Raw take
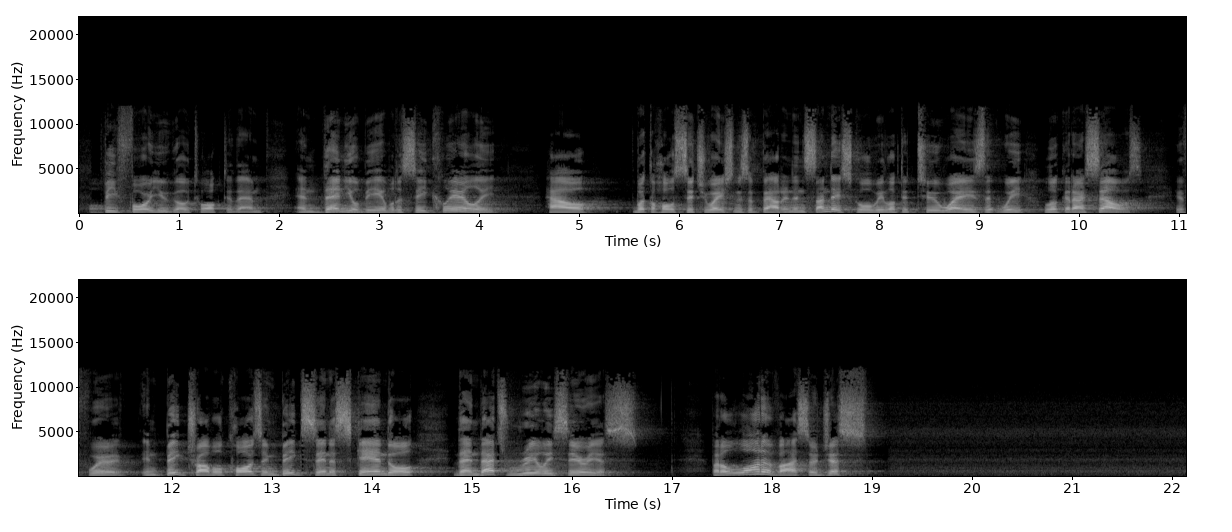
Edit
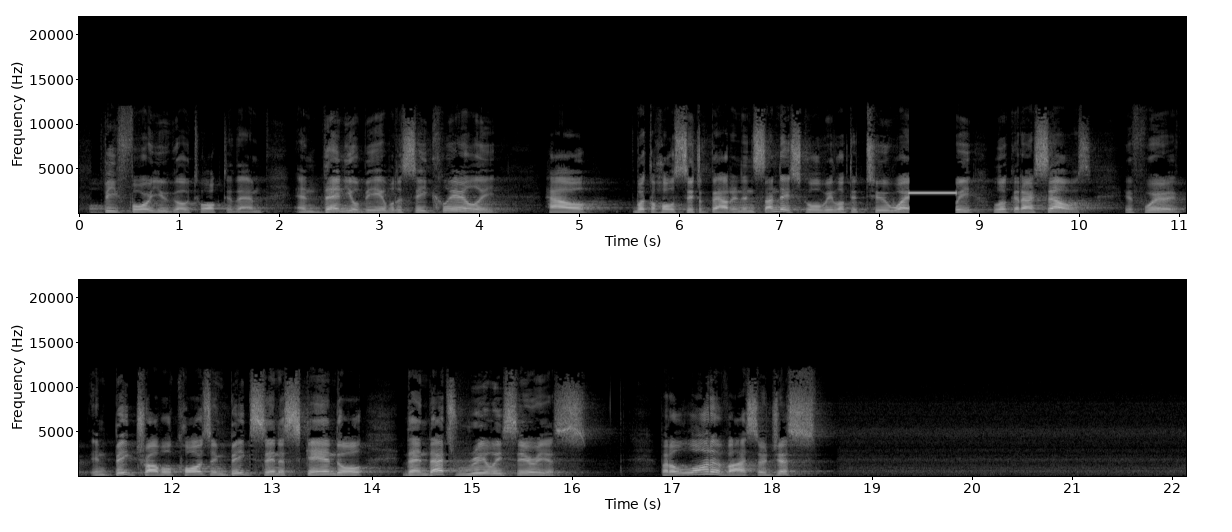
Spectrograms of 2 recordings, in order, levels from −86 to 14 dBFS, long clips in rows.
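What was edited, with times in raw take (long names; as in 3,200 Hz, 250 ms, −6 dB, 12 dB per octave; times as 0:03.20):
0:06.20–0:06.71: remove
0:08.80–0:09.28: beep over 2,290 Hz −19 dBFS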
